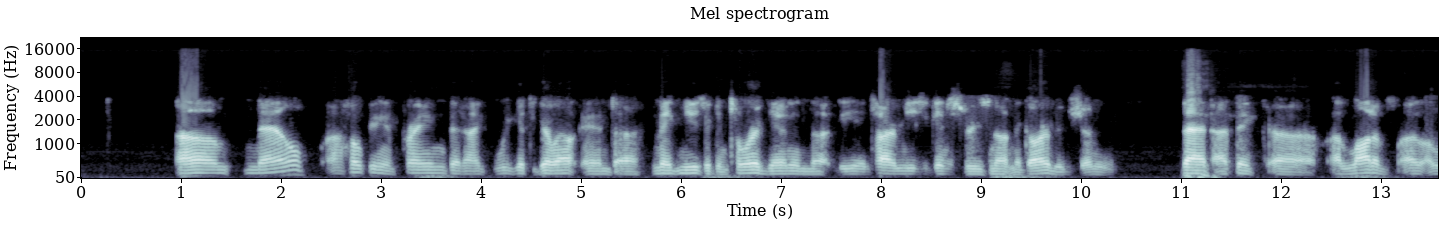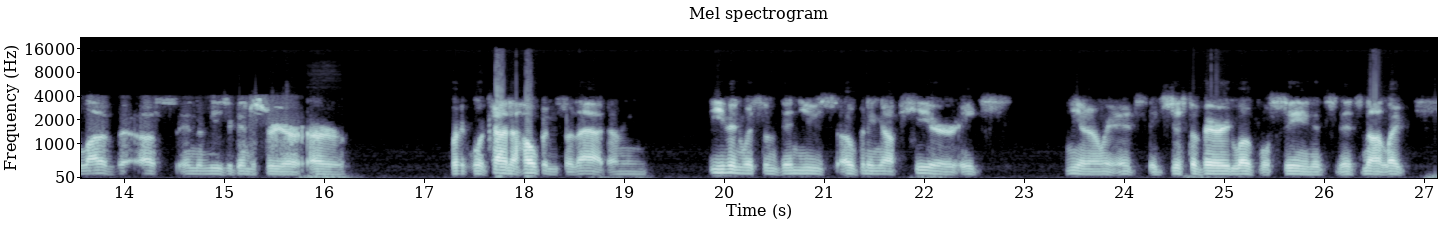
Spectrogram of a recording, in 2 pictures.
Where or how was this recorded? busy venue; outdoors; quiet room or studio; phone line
phone line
